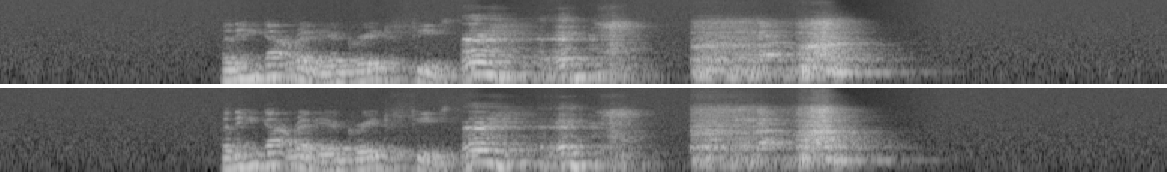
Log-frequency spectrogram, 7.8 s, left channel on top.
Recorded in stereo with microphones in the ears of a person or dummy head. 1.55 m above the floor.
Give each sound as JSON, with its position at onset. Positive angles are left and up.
{"t": 1.5, "sound": "a man speaking", "side_deg": -20, "distance_m": 8.5}
{"t": 3.1, "sound": "crying", "side_deg": 40, "distance_m": 4.5}
{"t": 4.6, "sound": "sawing", "side_deg": -30, "distance_m": 7.5}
